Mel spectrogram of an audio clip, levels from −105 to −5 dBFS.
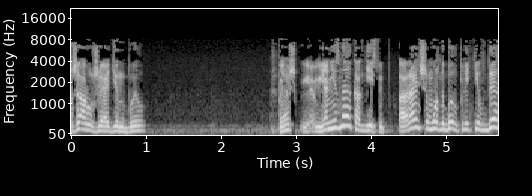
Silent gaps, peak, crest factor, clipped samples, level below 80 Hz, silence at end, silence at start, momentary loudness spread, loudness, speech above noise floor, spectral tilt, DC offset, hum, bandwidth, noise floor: none; -6 dBFS; 18 dB; under 0.1%; -62 dBFS; 0 s; 0 s; 8 LU; -22 LUFS; 32 dB; -5 dB/octave; under 0.1%; none; 8.8 kHz; -55 dBFS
